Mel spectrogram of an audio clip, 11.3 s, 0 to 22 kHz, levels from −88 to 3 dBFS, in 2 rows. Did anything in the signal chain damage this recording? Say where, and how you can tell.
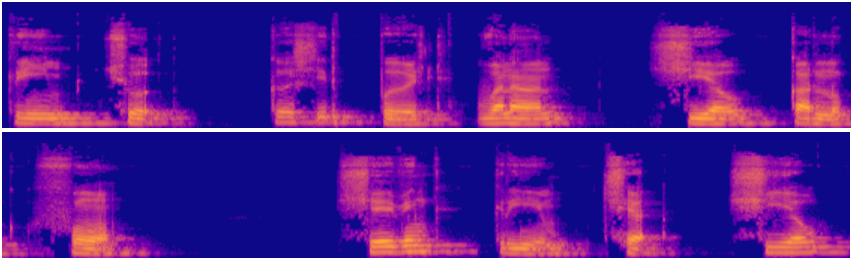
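No, nothing along the chain left a mark I can hear on this speech, so there's no stage to point to.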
